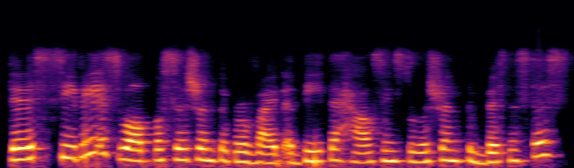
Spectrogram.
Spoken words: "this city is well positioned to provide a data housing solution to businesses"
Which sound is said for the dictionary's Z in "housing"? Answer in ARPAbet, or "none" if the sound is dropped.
S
